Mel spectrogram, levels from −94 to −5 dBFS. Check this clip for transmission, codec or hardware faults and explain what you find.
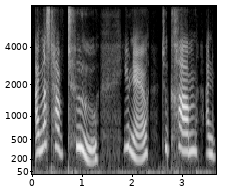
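One transmission fault is present: repeated stalls (stutter) in the last part of the speech, from 2.40 to 3.64 s. Packets arrived late or too slowly, so the receiver's jitter buffer kept running dry. Each time, it stretched the preceding sound to bridge the wait. There are 13 brief stalls, the longest about 13 ms, adding roughly 126 ms of filled sound, about a tenth of that stretch. Nothing is lost, but the speech drags with a fine, uneven stutter. On a waveform, short repeated or smeared cycles appear at each stall. On a spectrogram, harmonics flatten into brief horizontal smears where the pitch should be moving. The G.722 call path at 64 kbps shows as a spectrum with nothing above 8 kHz.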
